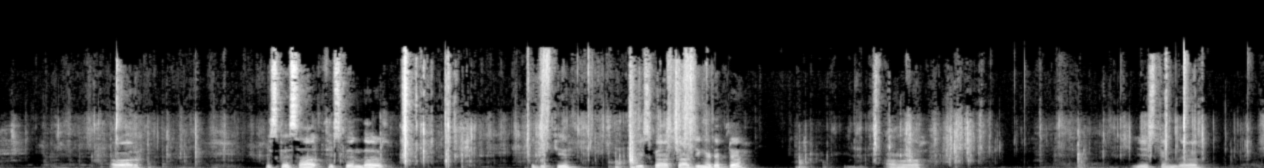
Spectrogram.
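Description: Paper and plastic packaging rustle and crinkle in someone's hands, close by.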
